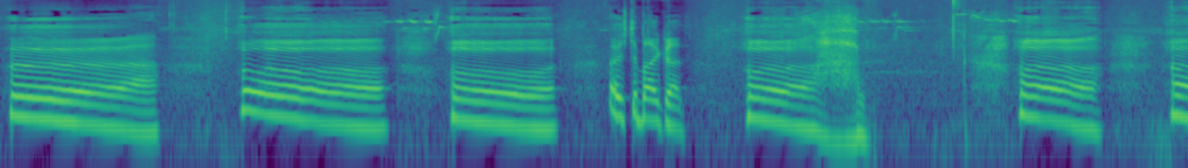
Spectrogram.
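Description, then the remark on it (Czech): A series of loud, drawn-out voiced yawns done as a vocal warm-up exercise to open the mouth and deepen the voice, each a long sighing sweep that falls in pitch, repeated about six times with short pauses and a brief spoken remark between them. “Takže pojďte se mnou zívat. Hezky nahlas ven, nebojte se otevírat pořádně pusu.”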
